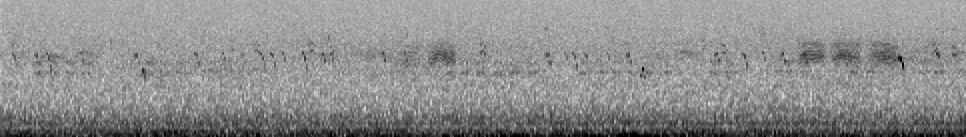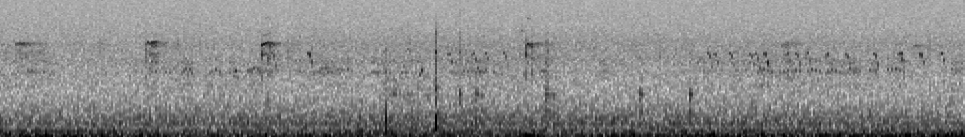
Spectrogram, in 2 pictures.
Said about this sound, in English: I'm pretty sure now those are crossbills up there.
